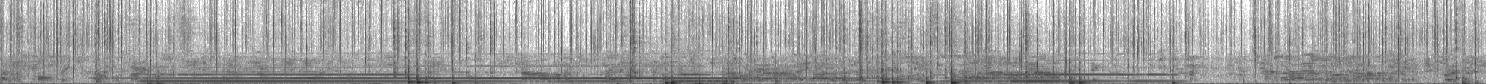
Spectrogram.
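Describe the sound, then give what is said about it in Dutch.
Continuous crinkly rustling of a plastic bag covering a recording device to keep it dry, a dense crackle of irregular scrapes and crinkles throughout, with a steady high tone humming underneath for much of the time. “Hij ritselt nu wel de hele tijd.”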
